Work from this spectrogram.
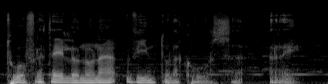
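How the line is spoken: Calm voice. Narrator (Italian): Con voce calma, Melampo disse

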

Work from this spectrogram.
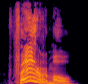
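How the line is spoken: Great warrior's thundering command. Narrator (Italian): tuonò allora il grande guerriero d'ebano

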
